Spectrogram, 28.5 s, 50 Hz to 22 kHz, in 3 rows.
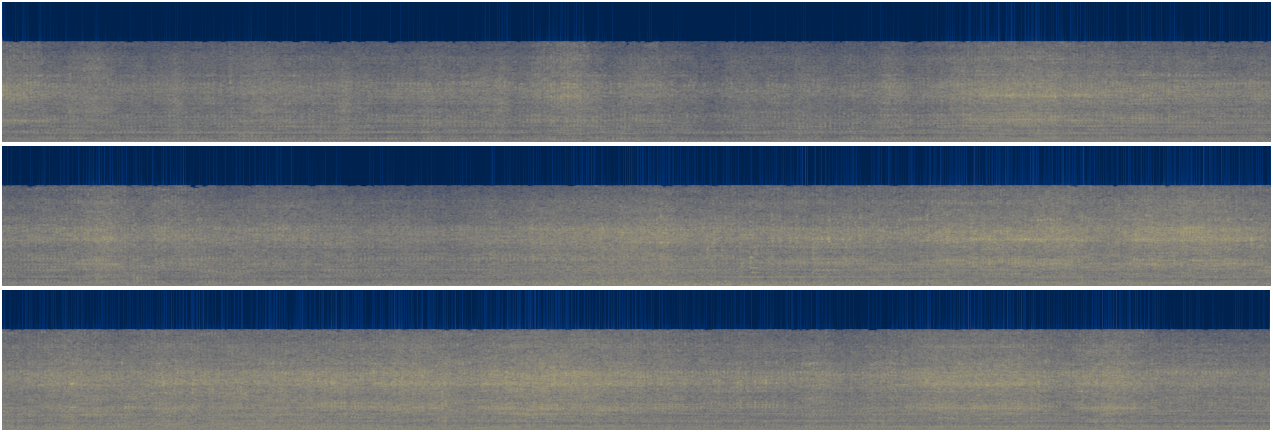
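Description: Yamaha FZ 25 motorcycle's single-cylinder engine running steadily at low revs under load, as the bike pushes a car along at low speed with the rider's foot on its bumper.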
